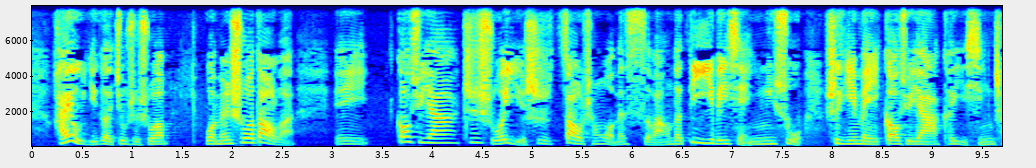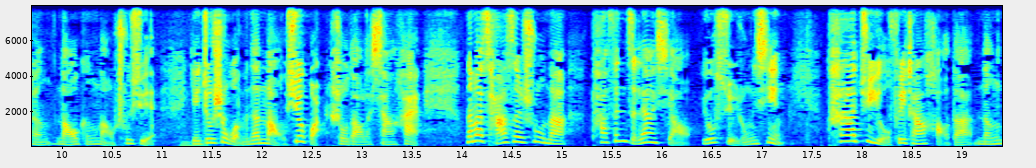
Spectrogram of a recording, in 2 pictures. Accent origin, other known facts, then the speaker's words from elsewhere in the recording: China; 你看我们中国人也是茶叶的故乡，对吧？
